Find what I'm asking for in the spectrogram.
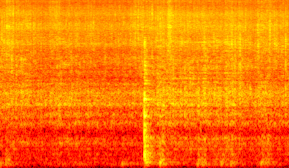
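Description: Eggplants sauté in oil in a pan with a constant close sizzling hiss, marked by a sharp scrape or clack of a utensil midway and occasional soft stirring.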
